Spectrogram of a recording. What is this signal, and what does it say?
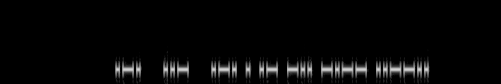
Morse code, heard as a keyed tone, about 34 wpm, 700 Hz. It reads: R U READY?
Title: Sentences from Top 400 Words and Abbreviations 35wpm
